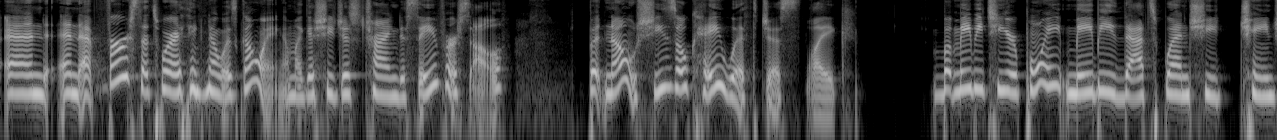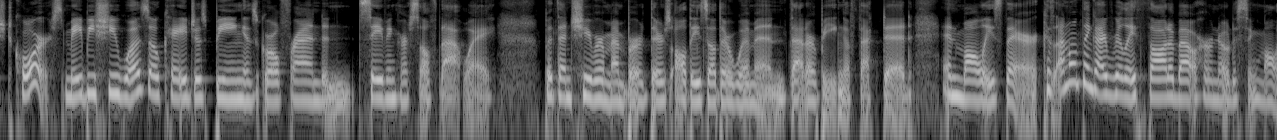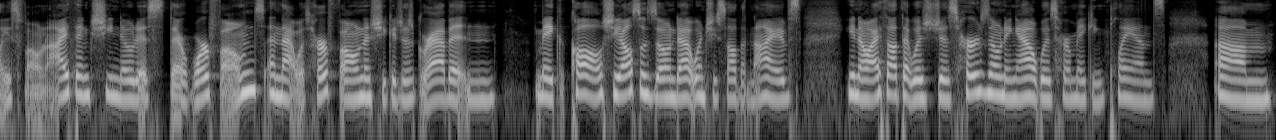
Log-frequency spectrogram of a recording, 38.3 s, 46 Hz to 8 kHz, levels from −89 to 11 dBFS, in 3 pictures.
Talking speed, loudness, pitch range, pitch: 195 wpm, -21 LUFS, 210-255 Hz, 230 Hz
